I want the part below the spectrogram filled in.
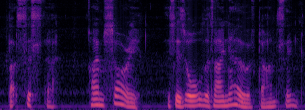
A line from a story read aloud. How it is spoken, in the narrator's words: The friend looked down and quietly said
